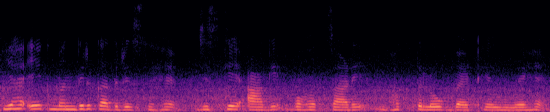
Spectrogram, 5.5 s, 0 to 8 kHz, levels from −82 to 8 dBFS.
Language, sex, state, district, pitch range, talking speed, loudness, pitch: Hindi, female, Bihar, Gopalganj, 190-225 Hz, 165 wpm, -22 LUFS, 200 Hz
